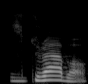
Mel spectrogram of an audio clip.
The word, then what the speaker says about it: zdravo: You know, we say hi, hello, salut, hola, guten tag, or zdravo, right? Wait, is that how it's pronounced? I'm looking at the word itself. Zdravo. Zdravo.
